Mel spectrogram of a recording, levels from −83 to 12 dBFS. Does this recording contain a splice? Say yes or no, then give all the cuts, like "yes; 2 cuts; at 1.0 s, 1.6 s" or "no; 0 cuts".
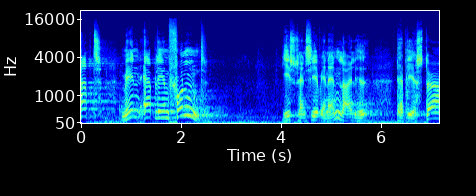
no; 0 cuts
